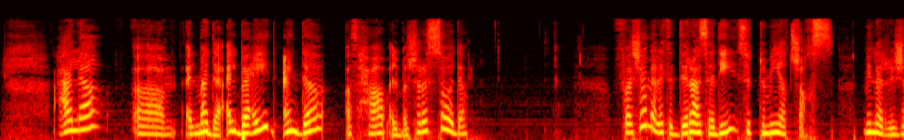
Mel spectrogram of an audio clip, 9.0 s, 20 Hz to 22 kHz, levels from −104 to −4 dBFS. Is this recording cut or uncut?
uncut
